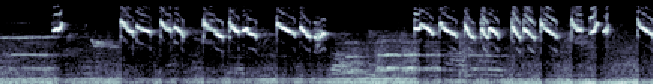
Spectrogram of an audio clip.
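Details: Pleci dakun, the oriental white-eye, in ngotot-style song: a lone opening note, then clustered high twittering phrases, with faint lower tonal sounds in the background.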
